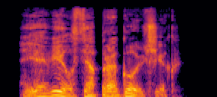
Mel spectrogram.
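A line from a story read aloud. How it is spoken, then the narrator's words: Grumbling. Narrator (Russian): пробурчал Гриан Борд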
